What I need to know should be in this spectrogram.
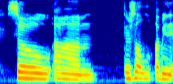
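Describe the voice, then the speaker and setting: At a fairly slow pace, a woman talks with a slight Southern US accent. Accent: slight Southern hillbilly. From Tennessee. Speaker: voiceover artist and travel vlogger. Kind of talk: casual interview chat. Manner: hesitant, many fillers.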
